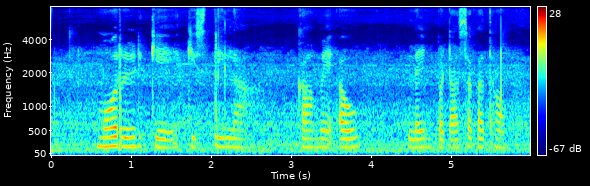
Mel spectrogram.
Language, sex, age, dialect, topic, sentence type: Chhattisgarhi, female, 25-30, Central, banking, question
